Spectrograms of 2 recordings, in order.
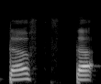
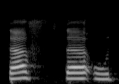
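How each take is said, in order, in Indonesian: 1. Kata ini berakhir dengan hamzah. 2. Kata ini berakhir dengan huruf u pendek. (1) "Kalau nak berhenti, tak bunyi U" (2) "Kalau dibaca sambung. Menghidupkan U tu pendek"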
